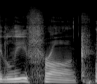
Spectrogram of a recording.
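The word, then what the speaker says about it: Lisfranc: Technically, it would be a Lee, the technical pronunciation, it's a Lee Frank fracture coupled with a distal fibular fracture as well.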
